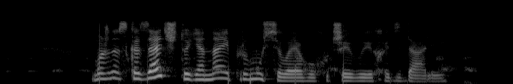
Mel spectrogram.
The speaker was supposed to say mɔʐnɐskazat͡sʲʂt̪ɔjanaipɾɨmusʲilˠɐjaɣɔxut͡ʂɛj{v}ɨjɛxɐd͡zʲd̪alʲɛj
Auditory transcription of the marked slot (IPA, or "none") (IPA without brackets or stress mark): v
